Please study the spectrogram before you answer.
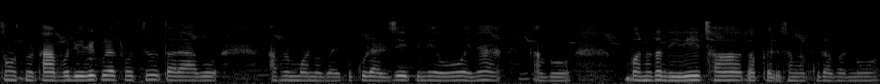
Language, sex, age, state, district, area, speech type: Nepali, female, 18-30, West Bengal, Alipurduar, urban, spontaneous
